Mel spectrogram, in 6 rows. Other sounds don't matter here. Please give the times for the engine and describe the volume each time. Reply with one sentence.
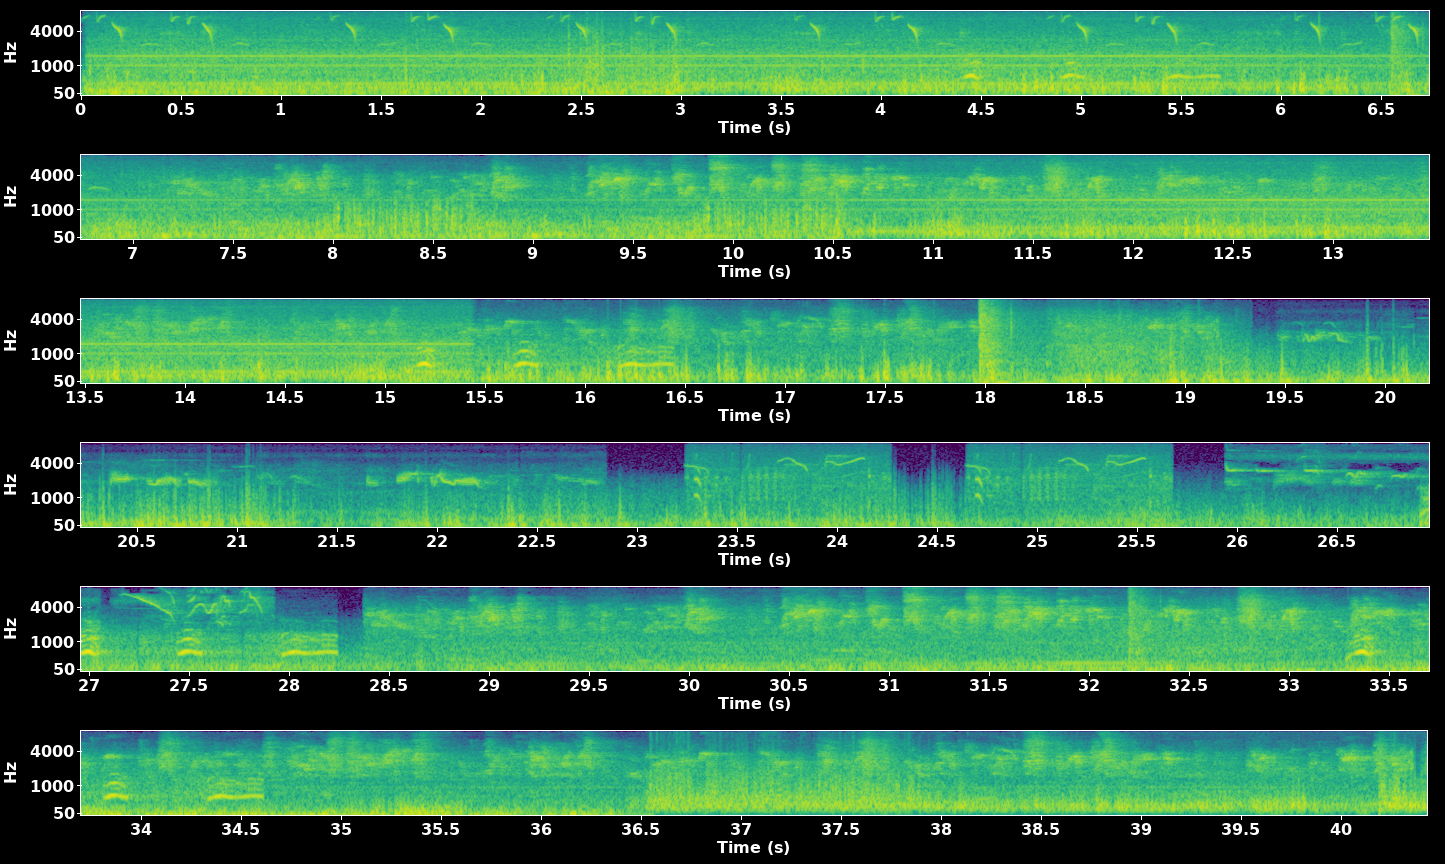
You can hear the engine from 0.0 to 15.4 s, getting quieter then louder.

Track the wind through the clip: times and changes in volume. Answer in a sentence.
You can hear the wind from 0.0 to 40.3 s, getting quieter then louder.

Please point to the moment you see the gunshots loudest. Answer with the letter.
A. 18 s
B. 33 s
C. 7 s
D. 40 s
A.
